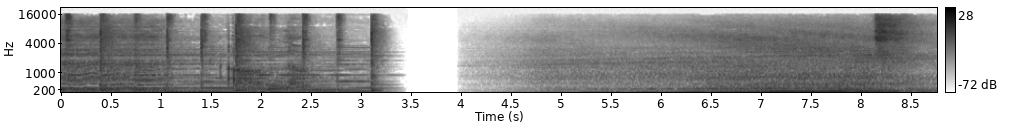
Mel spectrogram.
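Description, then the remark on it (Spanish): A large bus bound for Phnom Penh, Cambodia, rumbles with clanks and knocks, cuts out briefly, then a long loud hiss of air brakes swells over a low steady engine drone. “A la mañana siguiente, tomamos un autobús hacia Phnom Penh, en Camboya.”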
